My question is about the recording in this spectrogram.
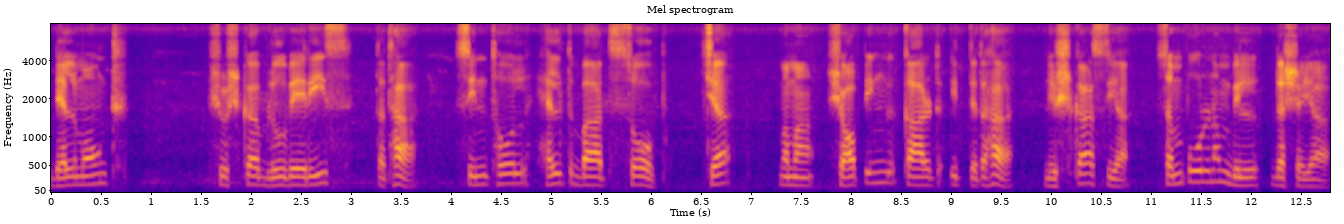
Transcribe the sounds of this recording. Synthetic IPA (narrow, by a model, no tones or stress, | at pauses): ɖelmɐwɳʈ | ʃuʂkɐbluːbeːɾiːs | t̪ɐt̪ʰaː | sint̪ʰoːlhelt̪ʰbaːt̪soːp | t͡ʃɐ | mɐmɐʃaːpiŋɡkaːɾʈit̪jɐt̪ɐɦɐ | niʂkaːsjɐ | sɐmpuːɾɳɐmbild̪ɐɾʃɐja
